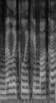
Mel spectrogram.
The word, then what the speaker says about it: Mele Kalikimaka: Am I saying it correctly that the name of the song is Mele Kalikimaka?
